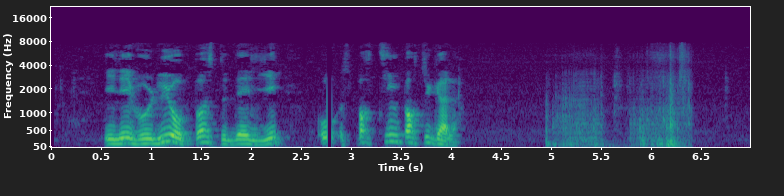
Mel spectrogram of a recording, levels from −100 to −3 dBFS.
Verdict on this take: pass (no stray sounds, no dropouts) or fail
fail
